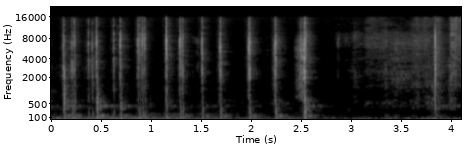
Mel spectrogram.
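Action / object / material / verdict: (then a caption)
flick / deck of paper playing cards / coated paper / none. A full deck of thin coated-paper playing cards, held in both hands over a wooden board, is riffled and shuffled with the fingertips, the cards flicking against each other. It makes a quick run of short, dry, bright flicks over a steady low rumble. The flicks fade into a softer rustle near the end, with one last sharp flick.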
